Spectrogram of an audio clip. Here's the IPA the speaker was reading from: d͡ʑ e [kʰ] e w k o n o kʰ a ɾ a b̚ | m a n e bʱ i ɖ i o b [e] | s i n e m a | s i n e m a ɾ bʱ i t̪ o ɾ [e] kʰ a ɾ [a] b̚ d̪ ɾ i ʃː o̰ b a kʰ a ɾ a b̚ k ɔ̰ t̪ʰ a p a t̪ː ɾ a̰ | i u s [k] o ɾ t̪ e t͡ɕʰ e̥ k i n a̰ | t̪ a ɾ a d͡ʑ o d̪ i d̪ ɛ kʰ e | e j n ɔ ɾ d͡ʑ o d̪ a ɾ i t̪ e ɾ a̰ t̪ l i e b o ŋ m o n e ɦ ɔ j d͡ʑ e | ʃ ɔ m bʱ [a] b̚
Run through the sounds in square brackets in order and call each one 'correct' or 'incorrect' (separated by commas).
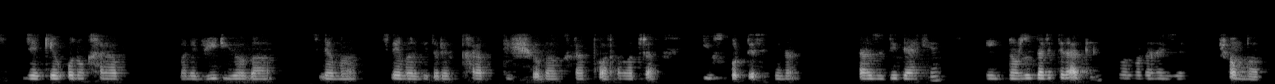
incorrect, incorrect, correct, correct, correct, correct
